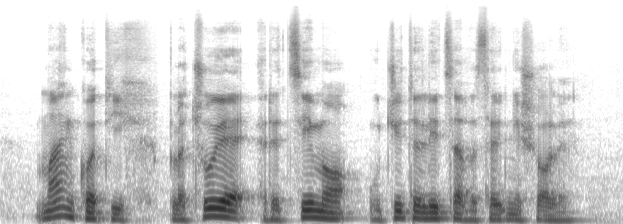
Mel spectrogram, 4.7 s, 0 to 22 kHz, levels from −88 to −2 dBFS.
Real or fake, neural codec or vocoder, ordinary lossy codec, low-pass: fake; codec, 44.1 kHz, 7.8 kbps, DAC; none; 19.8 kHz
